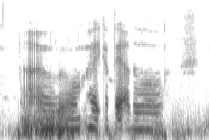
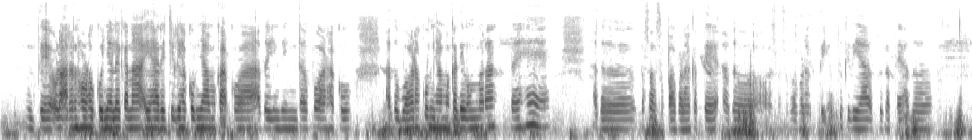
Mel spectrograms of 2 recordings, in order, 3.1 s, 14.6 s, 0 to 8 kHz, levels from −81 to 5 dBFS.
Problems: constant background noise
